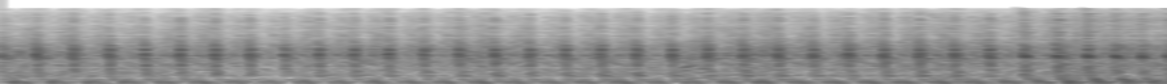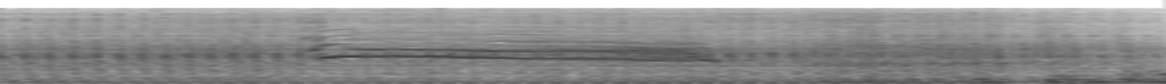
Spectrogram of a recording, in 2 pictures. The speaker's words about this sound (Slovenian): Ja, kaj pa je to? Ja, kultivator.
